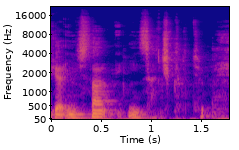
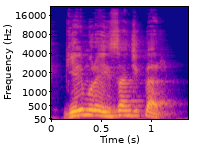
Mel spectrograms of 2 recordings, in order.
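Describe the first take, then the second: First: Breathy whisper, much softer, calling the little humans in. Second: Higher and louder, calling everyone over; playful loud call. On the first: Teacher whispers to students to gather round. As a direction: hush it like a secret summons. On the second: Teacher loudly calls the students to come over. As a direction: shout it like summoning a crowd. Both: Pretend.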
